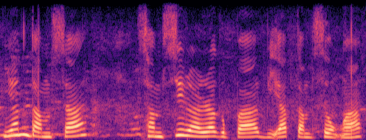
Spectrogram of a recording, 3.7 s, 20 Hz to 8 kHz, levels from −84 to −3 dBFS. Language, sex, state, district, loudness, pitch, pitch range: Garo, female, Meghalaya, West Garo Hills, -14 LUFS, 250 Hz, 225-300 Hz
